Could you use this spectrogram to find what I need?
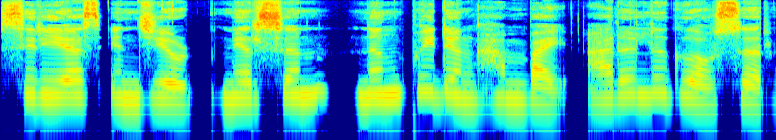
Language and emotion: Bodo, neutral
